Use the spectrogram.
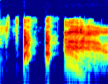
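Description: A neighbour's dog gives two sharp barks, then lets out a longer drawn-out whine or howl, close by with no talking over it.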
